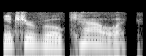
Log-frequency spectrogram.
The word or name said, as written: intervocalic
